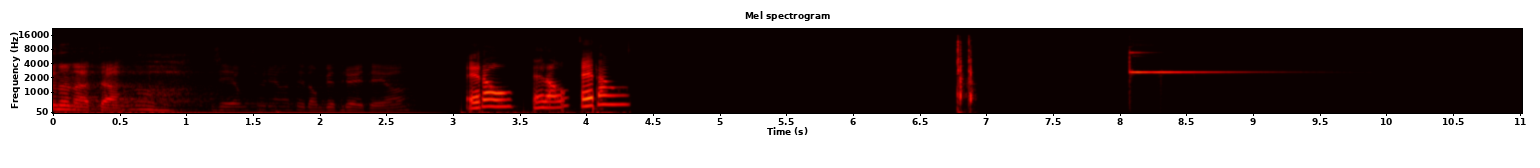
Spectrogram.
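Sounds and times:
electronic bell ding: 8.1s - 10.0s.

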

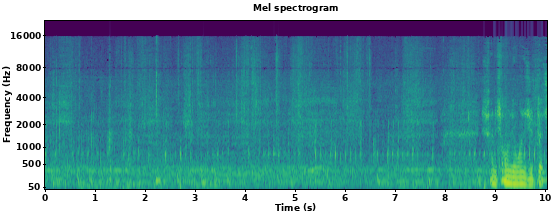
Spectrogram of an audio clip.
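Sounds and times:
outdoor background noise: 0.0s - 10.0s
small animal chirping: 0.0s - 10.0s.

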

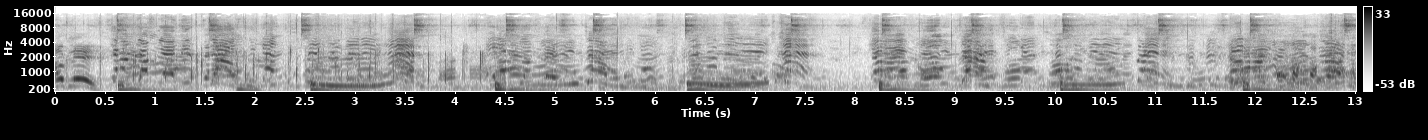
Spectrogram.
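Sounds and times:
children chanting: 0.6s - 3.8s, 4.4s - 13.0s
children laughing: 11.8s - 13.0s.

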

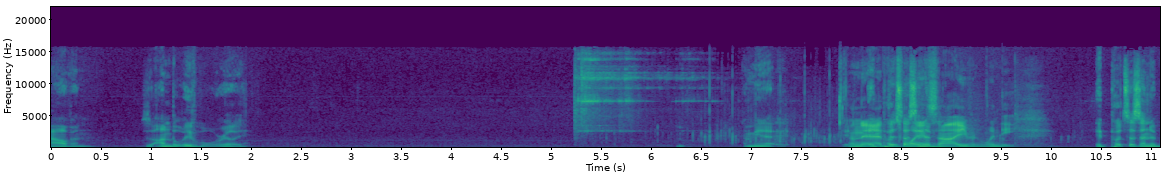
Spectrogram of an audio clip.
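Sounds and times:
disc hitting metal chains: 5.2s - 6.6s.

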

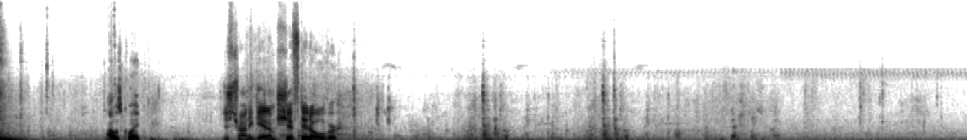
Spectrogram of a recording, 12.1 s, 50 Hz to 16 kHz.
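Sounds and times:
outdoor background: 0.0s - 12.0s.

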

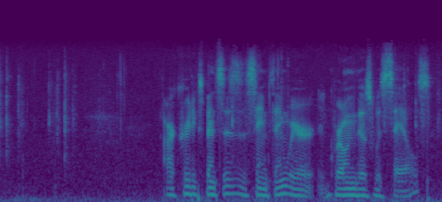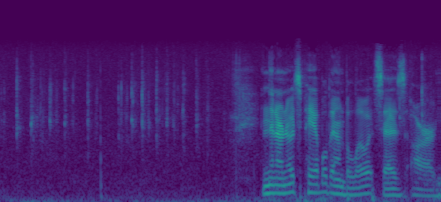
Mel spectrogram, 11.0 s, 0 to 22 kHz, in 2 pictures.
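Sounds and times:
computer keyboard typing: 0.0s - 1.0s, 5.0s - 8.2s.

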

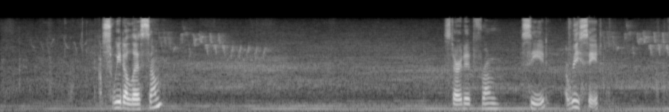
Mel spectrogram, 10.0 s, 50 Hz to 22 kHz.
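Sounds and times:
songbird trilling: 0.4s - 4.2s, 8.6s - 10.0s.

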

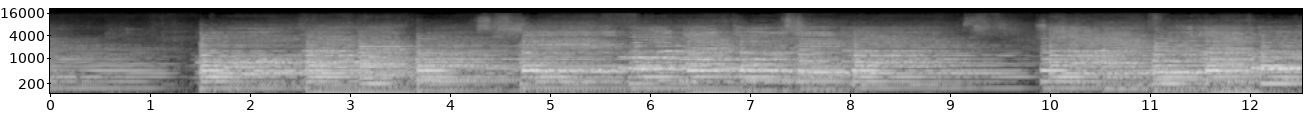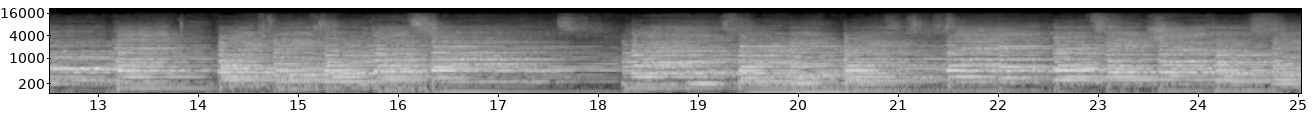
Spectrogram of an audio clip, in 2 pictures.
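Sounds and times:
congregation singing a hymn: 0.0s - 25.0s
keyboard accompaniment: 0.0s - 25.0s.

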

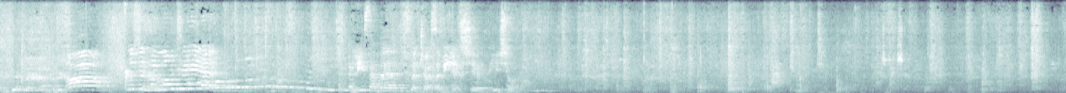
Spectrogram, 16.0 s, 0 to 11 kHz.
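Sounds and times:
shuffling footsteps on parquet: 8.2s - 15.7s.

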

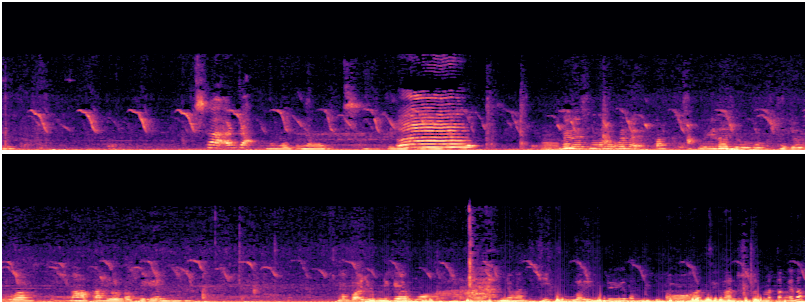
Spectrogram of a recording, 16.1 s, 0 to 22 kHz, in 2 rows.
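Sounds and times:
chickens clucking: 0.0s - 13.6s.

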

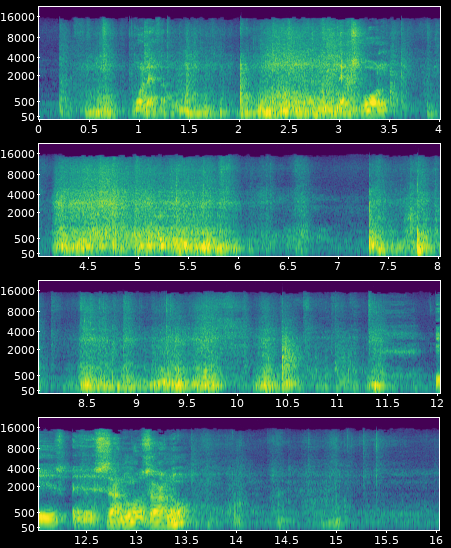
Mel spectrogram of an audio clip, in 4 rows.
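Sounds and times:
plastic pots scraping on table: 0.2s - 11.5s.

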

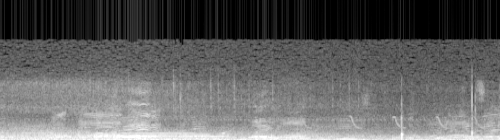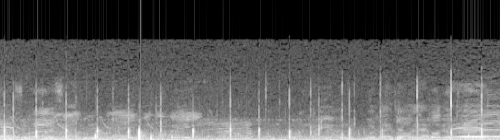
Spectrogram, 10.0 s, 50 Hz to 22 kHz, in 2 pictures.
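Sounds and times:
distant voices calling: 0.0s - 10.0s.

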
